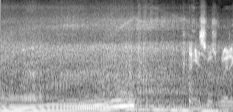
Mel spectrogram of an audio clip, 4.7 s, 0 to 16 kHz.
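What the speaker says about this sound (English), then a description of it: "That bloody 4-inch exhaust is huge, but it does sounds good." A VAG 1.8 20V turbo engine swapped into a Toyota MR-S rumbles deep and loud through a 4-inch exhaust, revving up with a rising note, then dropping to a rough idle with clatter and faint voices.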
